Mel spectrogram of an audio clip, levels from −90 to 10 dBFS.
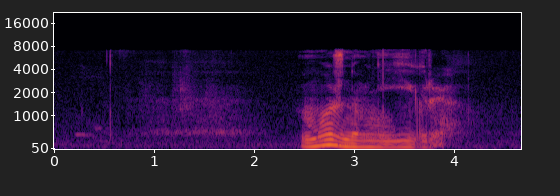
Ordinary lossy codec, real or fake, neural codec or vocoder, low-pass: none; real; none; 7.2 kHz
